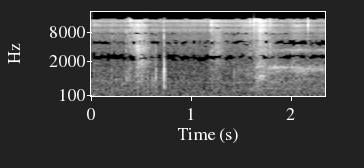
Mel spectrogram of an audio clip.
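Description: Quiet room noise with faint rustles and one sharp click about three-quarters of a second in.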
